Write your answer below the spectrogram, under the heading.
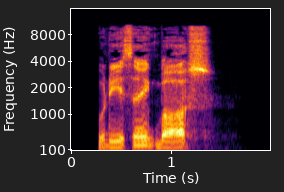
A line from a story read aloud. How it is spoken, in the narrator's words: asked in his deep Louisiana drawl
